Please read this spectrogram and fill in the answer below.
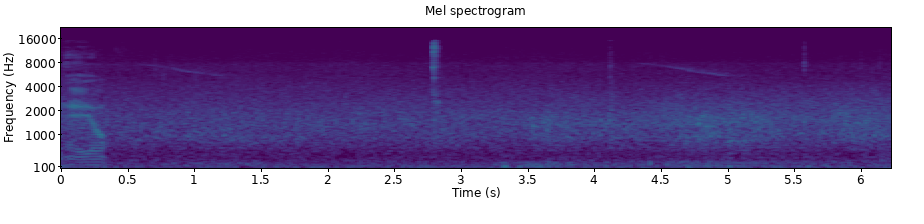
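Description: Steady, quiet outdoor background noise with a faint click or two about three seconds in.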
